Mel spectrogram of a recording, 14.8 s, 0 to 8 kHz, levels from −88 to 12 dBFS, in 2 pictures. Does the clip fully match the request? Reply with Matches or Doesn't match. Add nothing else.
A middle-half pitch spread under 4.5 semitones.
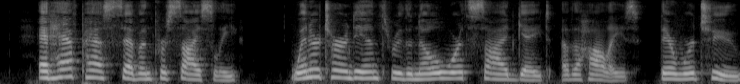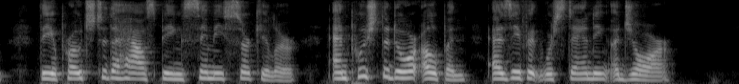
Matches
